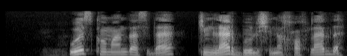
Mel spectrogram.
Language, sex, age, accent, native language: Uzbek, male, 18-24, Buxoro, Uzbek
